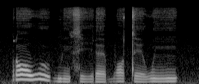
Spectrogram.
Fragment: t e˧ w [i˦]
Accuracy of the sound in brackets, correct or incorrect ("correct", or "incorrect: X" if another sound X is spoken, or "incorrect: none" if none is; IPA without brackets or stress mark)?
incorrect: ĩ˦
